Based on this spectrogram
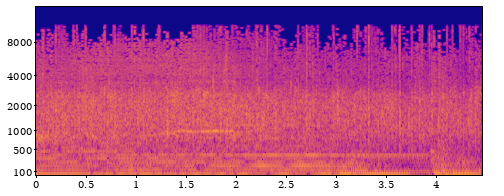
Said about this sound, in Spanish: Un fuerte aplauso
